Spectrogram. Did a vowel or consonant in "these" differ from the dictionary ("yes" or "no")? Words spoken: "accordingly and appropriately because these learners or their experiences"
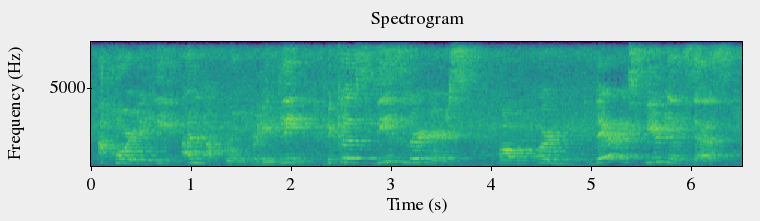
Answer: yes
